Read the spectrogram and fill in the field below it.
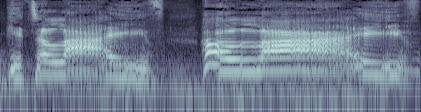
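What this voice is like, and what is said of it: Yelling excitedly. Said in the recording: “why are you yelling?”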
